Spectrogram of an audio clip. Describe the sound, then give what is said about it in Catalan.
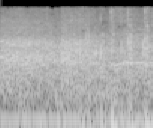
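Applause from a theatre audience at a show, a steady, dense wash of many hands clapping that stays loud and continuous throughout. “Aquest aplaudiment no m'ha agradat gens.”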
